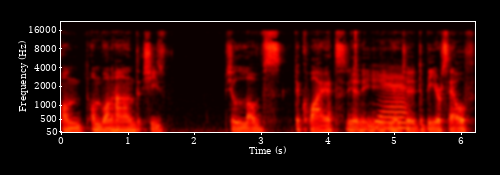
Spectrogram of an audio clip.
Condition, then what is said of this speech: Stuttering. Well, I think with the length of her surname, the fact that her surname is French, and I've got a stammer, no.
